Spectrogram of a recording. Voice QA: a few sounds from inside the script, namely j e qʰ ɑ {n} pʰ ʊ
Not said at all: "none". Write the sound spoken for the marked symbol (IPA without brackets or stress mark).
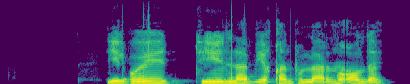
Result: n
